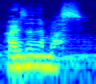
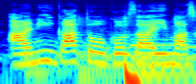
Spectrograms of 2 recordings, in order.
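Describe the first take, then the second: First: The words run together, loosely mumbled. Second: Each syllable is carefully and clearly pronounced.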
